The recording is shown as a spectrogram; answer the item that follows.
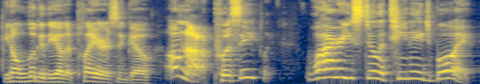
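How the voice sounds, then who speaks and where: A man's voice: high-pitched, animated, brisk, a bit bright. An American man hosting a satirical news show, delivering scripted comedic commentary in a sarcastic, mock-incredulous way.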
